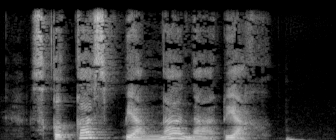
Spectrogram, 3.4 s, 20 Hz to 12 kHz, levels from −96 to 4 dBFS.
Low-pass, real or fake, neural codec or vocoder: 10.8 kHz; real; none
